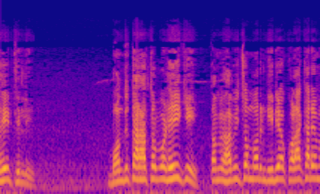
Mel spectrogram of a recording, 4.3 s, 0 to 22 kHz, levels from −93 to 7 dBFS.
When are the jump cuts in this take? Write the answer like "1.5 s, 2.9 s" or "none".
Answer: none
